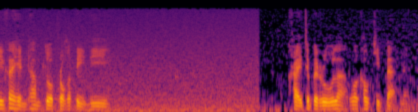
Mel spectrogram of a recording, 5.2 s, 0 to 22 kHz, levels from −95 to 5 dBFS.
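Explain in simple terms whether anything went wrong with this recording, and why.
Overdone noise removal from 3.23 s onward: an over-strong noise filter strips quiet parts of the voice along with the room noise, leaving the background broken into twinkling, warbling specks.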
